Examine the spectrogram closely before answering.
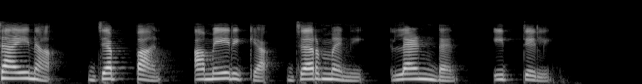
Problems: none marked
